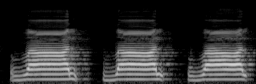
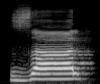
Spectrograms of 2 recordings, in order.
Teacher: اپنی زبان کی نوک کو ثنایا علیہ کے اندرونی کنارے پر لگانا ہے. ٹھیک ہے, اور اس کے بعد منہ کو اوپن کرتے ہوئے زبان کی نوک دانتوں کی جڑ میں ٹچ ہوگی.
